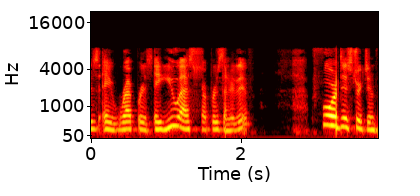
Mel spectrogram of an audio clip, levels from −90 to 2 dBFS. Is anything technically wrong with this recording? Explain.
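Yes, there are three distinct problems in this speech clip.

The whole thing has a rough, grainy texture, and the likely cause is low-delay AAC compression, the AAC-ELD flavour used in video calls. Its short frames can't pin down pitch harmonics very well and eat up bits, so at a rate the sound suggests is around 32 kbps you get noise filling the gaps between harmonics and a top band that sounds lowered or synthetic. The damage is plainly audible.

At 0.84 s and again at 3.28 s there's a sudden jump in the sound. That's a dropped buffer, likely from an overrun: the software didn't grab its samples before the hardware overwrote them, so a chunk vanished and the two sides got butted together with no silence in between. The first skip loses around 40 ms and the second around 70 ms.

From 1.40 to 1.55 s there's a smeared, noisy patch. That's AAC frame loss with concealment. About 90 ms of coded audio went missing, which fits three lost frames, and the decoder papered over the gap by reusing the last good spectrum with shuffled signs or interpolated energy. 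That's why it sounds blurred rather than cutting to silence.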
